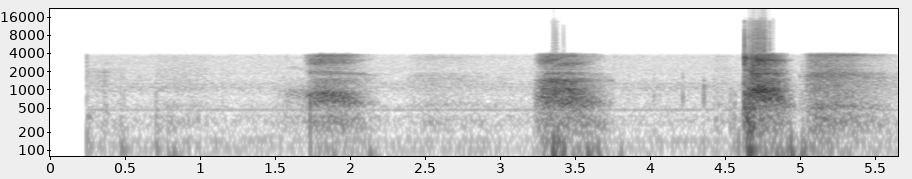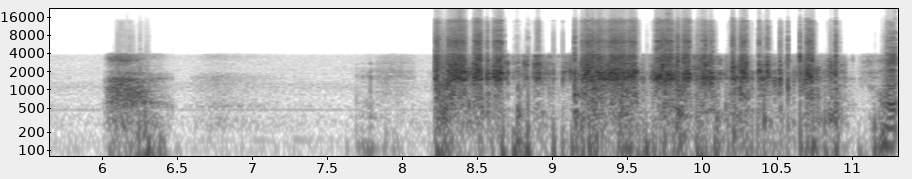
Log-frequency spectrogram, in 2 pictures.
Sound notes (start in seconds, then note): 1.6 gamer exhales deeply, in distress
